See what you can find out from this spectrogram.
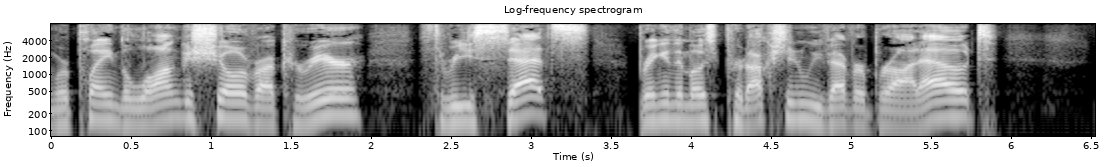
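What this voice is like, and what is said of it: Worn-out, strained voice. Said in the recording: “My voice is a little worn out. You can probably hear it.”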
